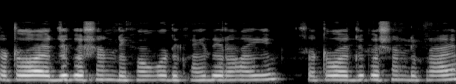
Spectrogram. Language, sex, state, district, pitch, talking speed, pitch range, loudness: Hindi, female, Bihar, Vaishali, 205 Hz, 195 wpm, 200-210 Hz, -18 LUFS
